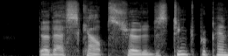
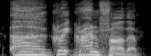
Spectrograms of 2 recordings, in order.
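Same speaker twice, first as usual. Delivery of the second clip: nervous; 9 semitones higher, 6 dB louder than usual. Acted. Zaphod interrupts nervously.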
